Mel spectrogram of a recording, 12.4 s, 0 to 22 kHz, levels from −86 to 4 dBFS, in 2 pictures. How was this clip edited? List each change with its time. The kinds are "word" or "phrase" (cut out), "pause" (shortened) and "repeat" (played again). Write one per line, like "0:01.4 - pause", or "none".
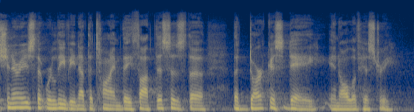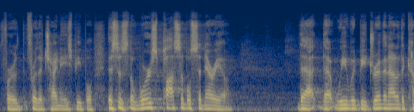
none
